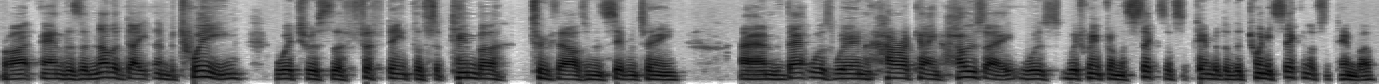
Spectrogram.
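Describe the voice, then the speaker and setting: NZ-man in his fifties, interview guest, dark mellow tone, dry sound, rambling delivery. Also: medium pitch, normal speed, breathy edge, dry recording, rough recording. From New Zealand. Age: 50s. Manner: rambling, many ums and tag questions. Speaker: guest author. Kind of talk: interview monologue.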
